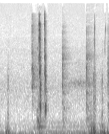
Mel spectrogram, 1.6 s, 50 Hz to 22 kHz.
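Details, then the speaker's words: Miele W2839 built-in washing machine in service test mode, component test P3/P4 as the detergent drawer takes water; a few short sharp clicks as the selector steps; normal detergent drawer selector ticking. "4 suyu alıyor deterjanlık Tan Yine ses geliyor"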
